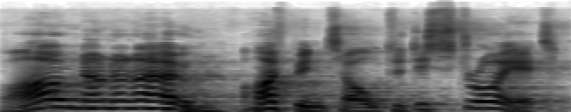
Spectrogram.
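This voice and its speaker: A man's voice: sits high, very animated, normal speed, a bit bright, exaggerated voice. A man playing a fussy, posh, cheerfully sinister estate agent in a live radio drama, hesitant and chuckling. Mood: gleefully sinister. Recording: long hall reverb of live stage.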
